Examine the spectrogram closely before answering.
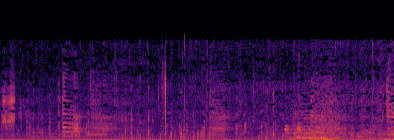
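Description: A flock of free-ranging hens and roosters clucking and calling in scattered short calls, with a louder drawn-out call about six seconds in, over a low steady rumble.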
